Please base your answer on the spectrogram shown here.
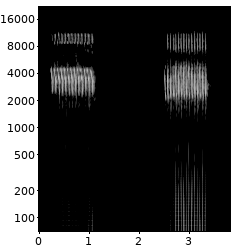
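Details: Greenfinch, European, giving two dry rattling trills of about a second each, separated by a short pause, with nothing else audible.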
